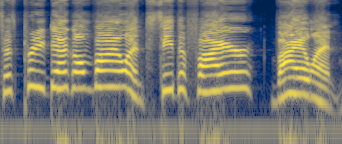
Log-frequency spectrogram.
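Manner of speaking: teacher loudly marveling at a violent photo; excited outburst. Real, not acted. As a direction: blurt it out in shock at the picture. Teacher exclaims at fire photo.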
